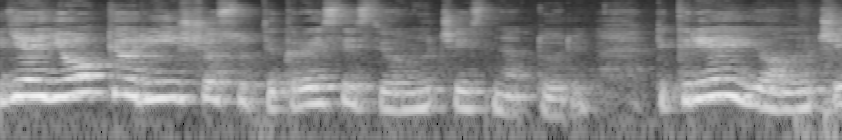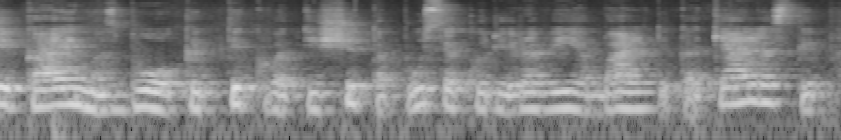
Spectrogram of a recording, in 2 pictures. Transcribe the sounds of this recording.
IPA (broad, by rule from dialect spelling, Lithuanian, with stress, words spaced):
jiɛ ˈjoːkʲoː ˈrʲiːʃʲoː sʊ tʲɪkˈrɐɪsʲɛɪs joːˈʊnʊt͡ʃʲɛɪs nʲɛˈtʊrʲɪ tʲɪkˈrʲiɛjɪ joːˈnʊt͡ʃʲɛɪ ˈkɐɪmɐs ˈbʊʋoː kɐɪp tʲɪk ˈʋɐt iː ˈʃʲɪtɐ ˈpʊsʲɛ kʊr iːˈrɐ ˈʋʲɪjɛ ˈbɐlʲtʲɪkɐ ˈkʲæːlʲɛs kɐɪp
